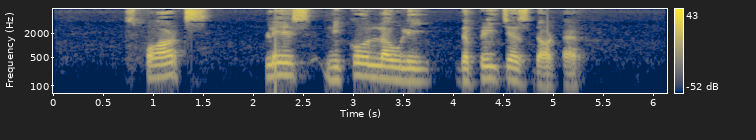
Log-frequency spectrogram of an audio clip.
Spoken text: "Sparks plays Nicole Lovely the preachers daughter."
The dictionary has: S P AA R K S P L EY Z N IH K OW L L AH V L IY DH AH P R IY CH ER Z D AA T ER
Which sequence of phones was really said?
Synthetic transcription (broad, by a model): S P AA R K S P L EY S N IH K OW L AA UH L IY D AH P R IY CH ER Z D AA T ER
